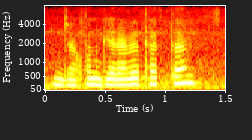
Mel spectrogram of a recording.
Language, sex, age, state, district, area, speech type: Bengali, female, 18-30, West Bengal, Uttar Dinajpur, urban, spontaneous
